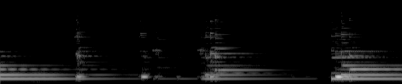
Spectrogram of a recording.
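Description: Ukulele with a capo on its neck, strummed chords. A chord rings out and fades, then two short, light strums, then another chord rings and dies away about two seconds in. After a brief silence a fresh strum rings near the end.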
